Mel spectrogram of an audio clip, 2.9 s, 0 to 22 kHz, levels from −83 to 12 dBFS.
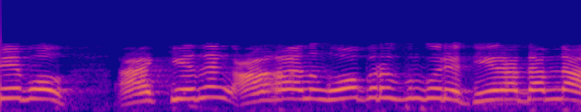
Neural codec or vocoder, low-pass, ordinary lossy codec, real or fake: none; 5.4 kHz; none; real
